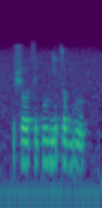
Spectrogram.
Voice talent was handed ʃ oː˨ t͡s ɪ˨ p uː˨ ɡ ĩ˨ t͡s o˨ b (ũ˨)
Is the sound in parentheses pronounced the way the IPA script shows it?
no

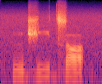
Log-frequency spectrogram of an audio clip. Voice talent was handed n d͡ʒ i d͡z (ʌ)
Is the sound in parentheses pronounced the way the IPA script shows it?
no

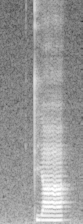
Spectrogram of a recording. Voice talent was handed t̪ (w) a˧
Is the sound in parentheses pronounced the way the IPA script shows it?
no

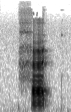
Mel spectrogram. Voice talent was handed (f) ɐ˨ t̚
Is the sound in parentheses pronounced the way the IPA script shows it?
no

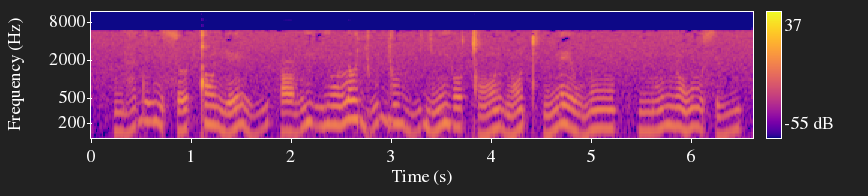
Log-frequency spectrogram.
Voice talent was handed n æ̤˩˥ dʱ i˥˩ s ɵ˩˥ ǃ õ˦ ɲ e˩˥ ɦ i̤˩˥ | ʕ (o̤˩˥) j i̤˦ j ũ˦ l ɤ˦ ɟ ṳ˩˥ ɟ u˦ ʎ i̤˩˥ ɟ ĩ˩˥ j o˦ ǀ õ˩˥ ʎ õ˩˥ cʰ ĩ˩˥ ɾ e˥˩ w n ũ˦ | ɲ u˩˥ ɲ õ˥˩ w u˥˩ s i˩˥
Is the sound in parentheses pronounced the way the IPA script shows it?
yes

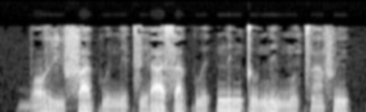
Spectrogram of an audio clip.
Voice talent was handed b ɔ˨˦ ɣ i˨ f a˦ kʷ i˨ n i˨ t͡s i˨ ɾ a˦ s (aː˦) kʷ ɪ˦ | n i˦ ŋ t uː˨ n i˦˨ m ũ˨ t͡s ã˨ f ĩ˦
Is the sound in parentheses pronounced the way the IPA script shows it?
no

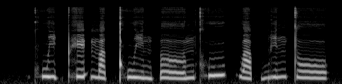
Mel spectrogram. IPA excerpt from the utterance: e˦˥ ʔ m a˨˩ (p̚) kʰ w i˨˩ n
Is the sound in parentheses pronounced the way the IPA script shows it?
no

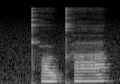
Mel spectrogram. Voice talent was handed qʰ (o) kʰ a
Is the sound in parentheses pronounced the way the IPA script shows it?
no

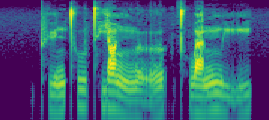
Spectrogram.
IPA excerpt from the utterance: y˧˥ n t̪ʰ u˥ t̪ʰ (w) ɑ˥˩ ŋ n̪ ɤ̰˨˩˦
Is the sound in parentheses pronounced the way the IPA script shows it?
no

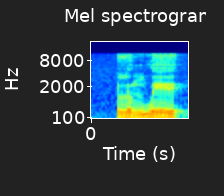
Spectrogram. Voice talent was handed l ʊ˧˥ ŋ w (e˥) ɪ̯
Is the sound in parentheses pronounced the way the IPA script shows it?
no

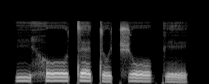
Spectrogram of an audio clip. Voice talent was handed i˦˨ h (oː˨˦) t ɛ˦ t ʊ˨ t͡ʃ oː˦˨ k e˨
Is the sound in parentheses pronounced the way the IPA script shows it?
no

